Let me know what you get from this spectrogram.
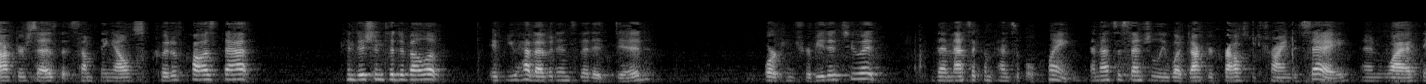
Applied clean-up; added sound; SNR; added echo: none; none; none; none.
